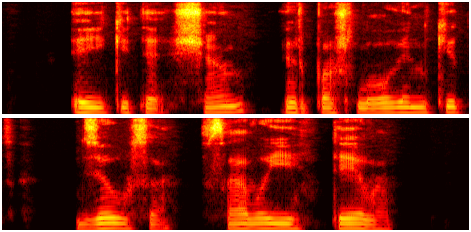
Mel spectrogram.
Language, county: Lithuanian, Panevėžys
